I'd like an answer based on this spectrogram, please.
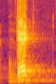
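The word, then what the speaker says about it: debt: डेट, अच्छा B silent होता है, इसको डेप्ट नहीं बोलते, डेट बोलते, डेट, राइट।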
